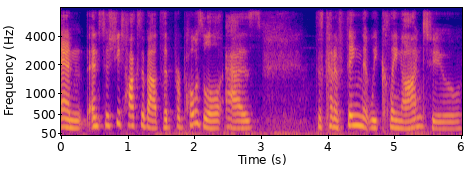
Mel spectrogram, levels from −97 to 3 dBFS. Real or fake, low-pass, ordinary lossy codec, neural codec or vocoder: fake; 7.2 kHz; Opus, 64 kbps; codec, 16 kHz, 1.1 kbps, Voila-Tokenizer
